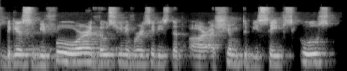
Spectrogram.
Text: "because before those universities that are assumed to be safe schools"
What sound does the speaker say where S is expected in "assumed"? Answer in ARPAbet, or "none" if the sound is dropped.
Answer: SH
